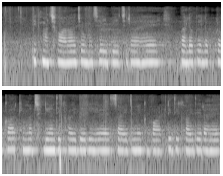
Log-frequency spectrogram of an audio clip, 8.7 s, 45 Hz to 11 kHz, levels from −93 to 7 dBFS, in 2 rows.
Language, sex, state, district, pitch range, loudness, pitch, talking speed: Hindi, female, Chhattisgarh, Raipur, 215-225 Hz, -14 LUFS, 220 Hz, 170 wpm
